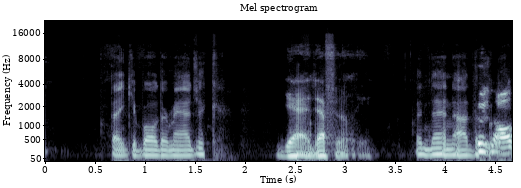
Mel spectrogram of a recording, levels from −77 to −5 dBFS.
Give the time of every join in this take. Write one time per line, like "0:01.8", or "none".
none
